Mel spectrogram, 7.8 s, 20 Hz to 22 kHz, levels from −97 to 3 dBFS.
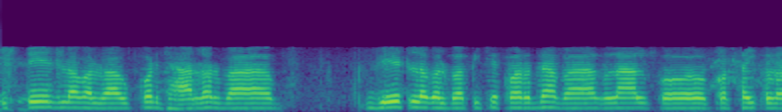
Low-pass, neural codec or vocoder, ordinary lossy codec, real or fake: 7.2 kHz; vocoder, 44.1 kHz, 128 mel bands, Pupu-Vocoder; AAC, 16 kbps; fake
